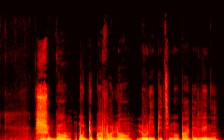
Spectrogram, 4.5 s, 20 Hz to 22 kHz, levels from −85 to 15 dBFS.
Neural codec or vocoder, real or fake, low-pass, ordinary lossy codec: none; real; 19.8 kHz; MP3, 96 kbps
